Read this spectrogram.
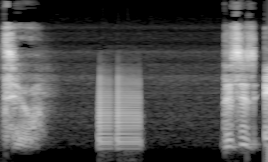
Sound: access Denied Beep

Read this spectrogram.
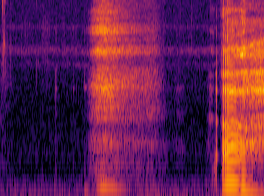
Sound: laughs

